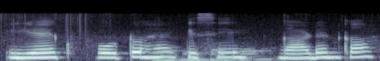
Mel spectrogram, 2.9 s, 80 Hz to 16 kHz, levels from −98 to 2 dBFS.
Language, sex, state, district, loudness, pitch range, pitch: Hindi, female, Bihar, Patna, -15 LUFS, 235-255 Hz, 250 Hz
